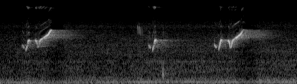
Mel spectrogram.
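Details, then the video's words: Flowerpecker trapping-lure calls: three high upswept chirps with short whistled tails, the middle one quieter, over steady background hiss and hum. "Tiếng chim sâu đầu đỏ đi bẫy"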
